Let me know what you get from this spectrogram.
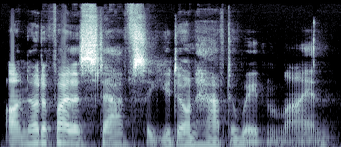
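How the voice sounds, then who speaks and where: A man acting a poised, condescending young idol leader in an anime-style dub, measured and theatrical. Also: medium pitch, sharp tone. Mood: lofty, patient.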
